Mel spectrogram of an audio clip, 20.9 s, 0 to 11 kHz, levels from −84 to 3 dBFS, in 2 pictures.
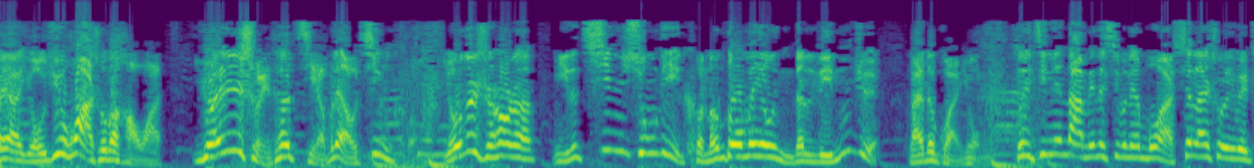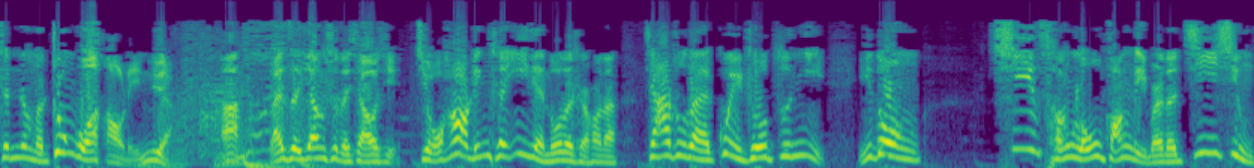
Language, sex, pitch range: Chinese, male, 175-255 Hz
